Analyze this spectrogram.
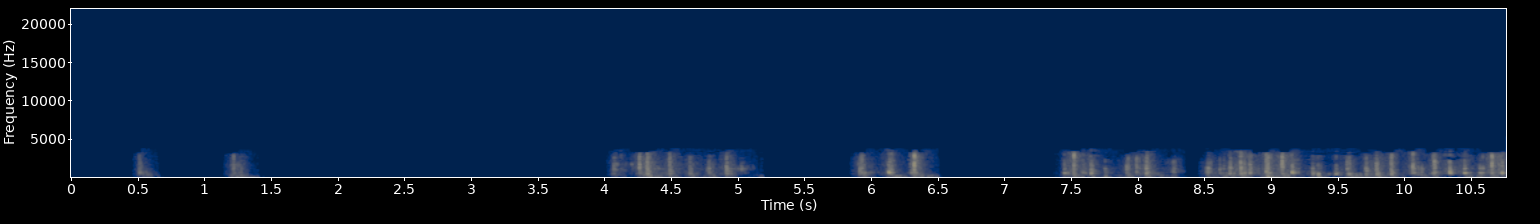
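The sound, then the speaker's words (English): Bursts of rapid computer keyboard typing, starting with two brief isolated taps, then several clusters of quick clicking that grow longer and denser toward the end, clear with no talking. “You're typing.”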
